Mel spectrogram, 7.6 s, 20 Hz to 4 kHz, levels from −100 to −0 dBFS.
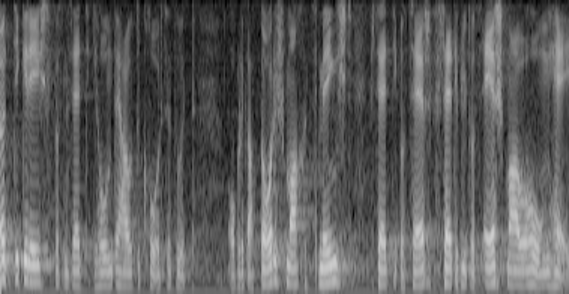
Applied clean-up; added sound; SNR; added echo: none; none; none; none.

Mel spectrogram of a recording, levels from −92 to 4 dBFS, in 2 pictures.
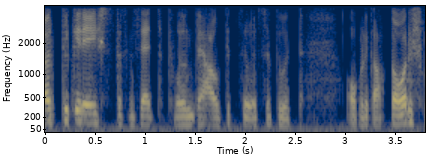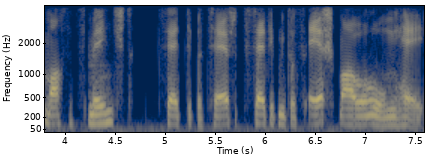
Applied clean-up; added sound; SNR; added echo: neural diffusion model UNIVERSE++.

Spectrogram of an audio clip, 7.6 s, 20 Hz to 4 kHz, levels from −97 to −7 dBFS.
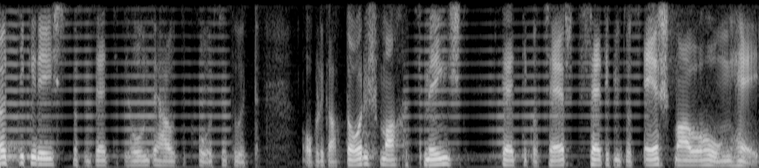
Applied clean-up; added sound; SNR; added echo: neural mask model RNNoise.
